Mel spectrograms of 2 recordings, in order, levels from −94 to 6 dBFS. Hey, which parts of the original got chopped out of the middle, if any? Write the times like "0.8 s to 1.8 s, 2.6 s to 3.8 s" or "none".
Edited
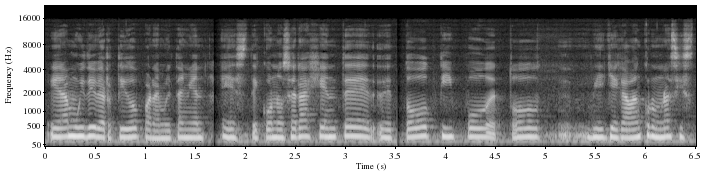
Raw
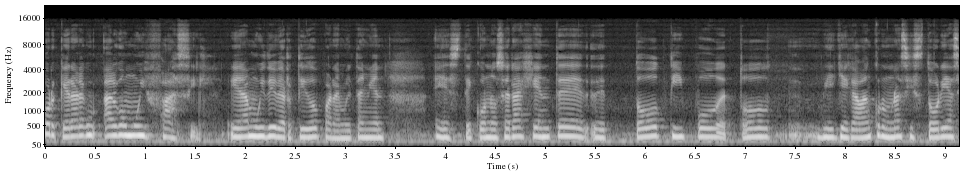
3.5 s to 3.8 s, 5.7 s to 5.8 s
